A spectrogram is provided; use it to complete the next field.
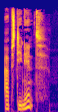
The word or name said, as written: abstinent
